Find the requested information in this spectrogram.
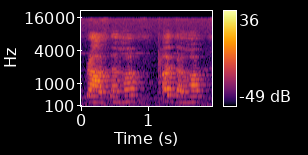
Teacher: ये इनके अंत में अह की आवाज आती है, और इसे जो ये दो बिंदियां लगाई जाती हैं इनको कहा जाता है विसर्ग, ठीक है।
